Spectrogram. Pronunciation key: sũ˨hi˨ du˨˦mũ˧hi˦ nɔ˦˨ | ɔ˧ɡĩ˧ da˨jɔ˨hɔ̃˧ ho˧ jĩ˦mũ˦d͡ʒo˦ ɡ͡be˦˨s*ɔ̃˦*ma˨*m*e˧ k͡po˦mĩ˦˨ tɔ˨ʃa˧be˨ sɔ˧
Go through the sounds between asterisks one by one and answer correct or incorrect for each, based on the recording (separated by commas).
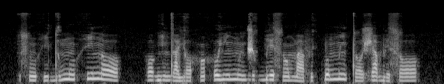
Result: incorrect, incorrect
